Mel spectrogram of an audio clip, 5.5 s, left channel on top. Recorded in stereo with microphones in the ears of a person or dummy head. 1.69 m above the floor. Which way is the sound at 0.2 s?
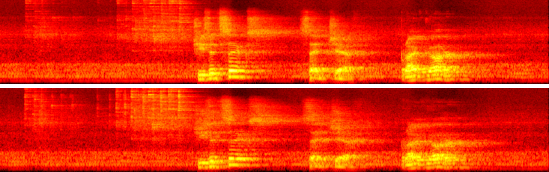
70° right (ahead or behind).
